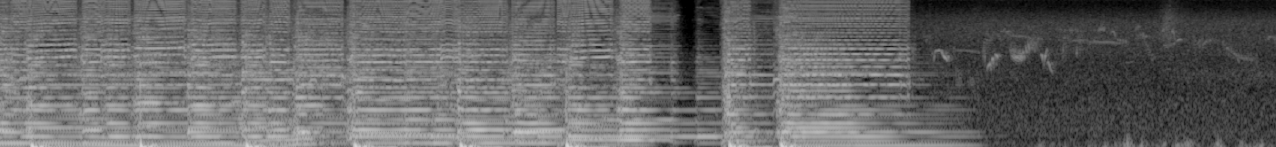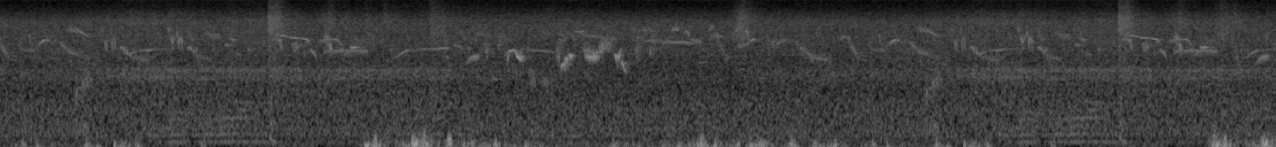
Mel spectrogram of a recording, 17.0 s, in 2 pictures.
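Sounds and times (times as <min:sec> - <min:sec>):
birds chirping and whistling: 0:06.0 - 0:08.4.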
